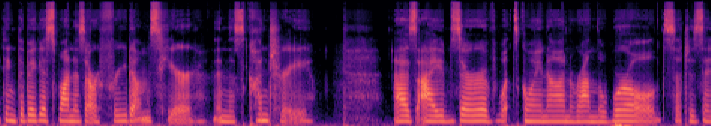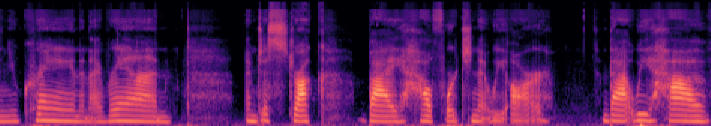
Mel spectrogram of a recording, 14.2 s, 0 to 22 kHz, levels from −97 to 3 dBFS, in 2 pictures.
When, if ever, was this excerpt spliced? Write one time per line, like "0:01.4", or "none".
none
